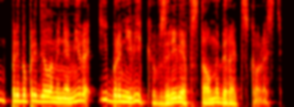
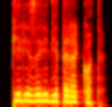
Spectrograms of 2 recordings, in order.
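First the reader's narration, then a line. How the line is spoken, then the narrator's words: Bloodthirsty command. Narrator (Russian): кровожадным тоном, предвкушающим насилием и смерть, приказала блондинка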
